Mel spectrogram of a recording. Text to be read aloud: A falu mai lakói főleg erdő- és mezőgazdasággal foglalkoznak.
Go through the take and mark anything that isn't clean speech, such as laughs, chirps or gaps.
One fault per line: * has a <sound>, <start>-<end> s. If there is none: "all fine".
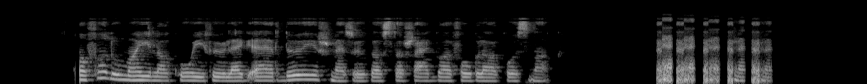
* has a dropout, 0.8-0.8 s
* has a laugh, 6.6-7.7 s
